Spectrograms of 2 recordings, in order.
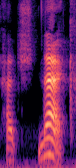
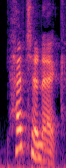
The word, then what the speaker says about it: Petschonek: And he said, Petschonek, how do you say it? I said, there are 3 syllables.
